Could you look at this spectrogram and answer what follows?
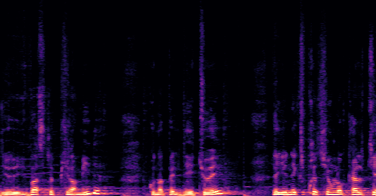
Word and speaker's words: tuyé: pas ailleurs cette vaste pyramide qu'on appelle des tués là une expression locale qu est assez symptomatique on dit souvent tu es ça s'écrit t u et sous tués est ce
